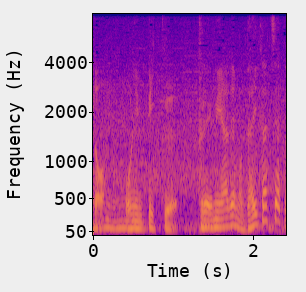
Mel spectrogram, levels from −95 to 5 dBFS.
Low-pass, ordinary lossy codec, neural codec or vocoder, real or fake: none; none; none; real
